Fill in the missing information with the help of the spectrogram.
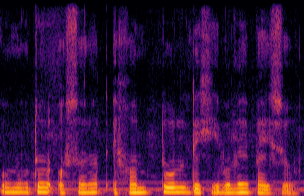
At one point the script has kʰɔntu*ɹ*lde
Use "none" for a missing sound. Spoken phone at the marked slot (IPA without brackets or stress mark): none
